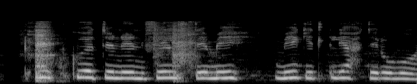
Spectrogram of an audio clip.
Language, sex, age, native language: Icelandic, female, 11, Icelandic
